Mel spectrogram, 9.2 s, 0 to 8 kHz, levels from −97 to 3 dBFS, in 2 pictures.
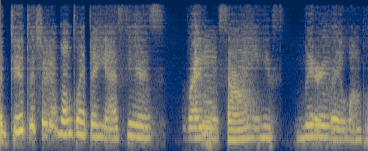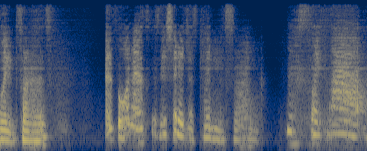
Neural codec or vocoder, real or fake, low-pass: codec, 44.1 kHz, 0.9 kbps, DAC; fake; 7.2 kHz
